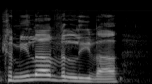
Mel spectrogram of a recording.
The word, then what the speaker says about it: Kamila Valieva: Russian figure skater, 15-year-old Kamila Valieva. I believe that's how you pronounce it. – That Valieva, sounded right. – Kamila Valieva.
